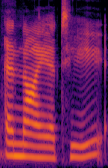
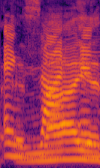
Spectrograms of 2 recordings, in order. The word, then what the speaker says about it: Enayati: Enayati, and it rhymes with anxiety. – Oh. So that's how you know, now you know how to pronounce my name. – Amanda. – Enayati.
